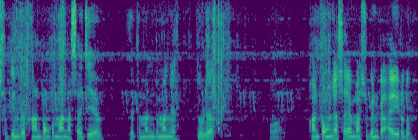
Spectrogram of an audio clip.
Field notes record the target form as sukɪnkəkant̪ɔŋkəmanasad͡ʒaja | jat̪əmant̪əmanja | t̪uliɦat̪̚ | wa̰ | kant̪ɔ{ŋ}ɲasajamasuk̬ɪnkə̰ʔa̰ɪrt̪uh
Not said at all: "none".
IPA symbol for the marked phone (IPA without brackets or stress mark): ŋ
